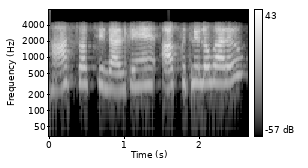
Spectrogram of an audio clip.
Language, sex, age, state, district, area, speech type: Hindi, female, 18-30, Rajasthan, Karauli, rural, conversation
